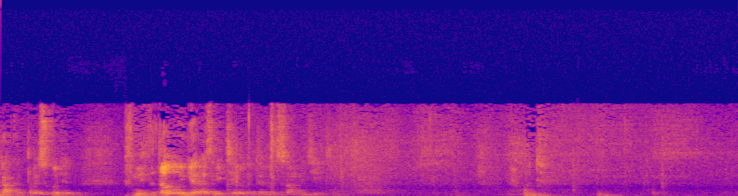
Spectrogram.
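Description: A young man speaks calmly and clearly in a small room.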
